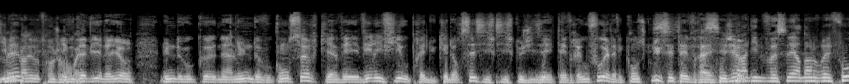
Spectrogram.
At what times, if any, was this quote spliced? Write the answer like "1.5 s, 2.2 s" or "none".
5.0 s

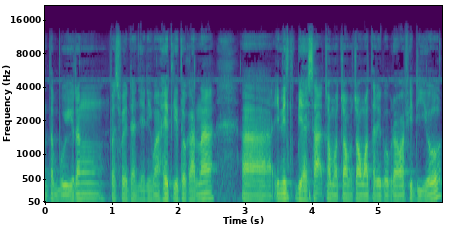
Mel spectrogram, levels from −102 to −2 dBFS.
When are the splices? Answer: 1.0 s

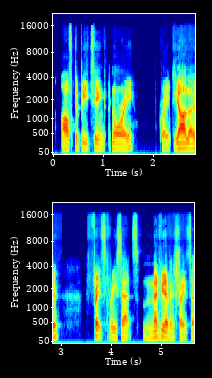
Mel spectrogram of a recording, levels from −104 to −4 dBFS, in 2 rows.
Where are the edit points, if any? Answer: 1.2 s, 2.3 s, 3.9 s

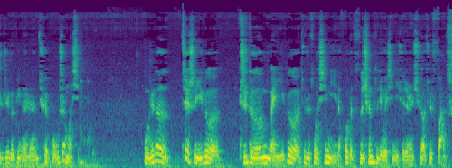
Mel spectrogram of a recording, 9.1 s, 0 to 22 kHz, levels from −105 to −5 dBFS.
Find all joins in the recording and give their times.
none

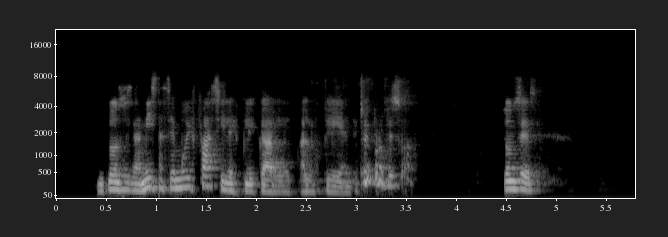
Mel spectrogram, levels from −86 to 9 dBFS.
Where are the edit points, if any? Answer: 1.0 s, 2.4 s, 3.1 s

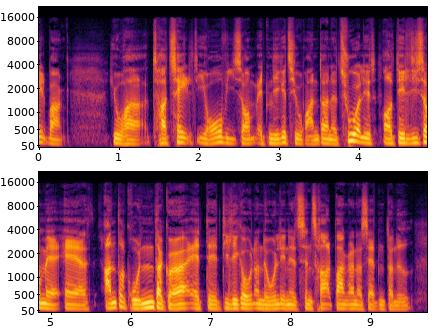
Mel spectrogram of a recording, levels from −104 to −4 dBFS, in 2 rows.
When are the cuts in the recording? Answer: 4.3 s

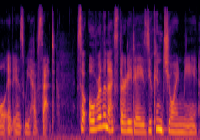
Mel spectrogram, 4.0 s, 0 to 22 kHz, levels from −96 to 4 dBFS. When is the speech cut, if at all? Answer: none

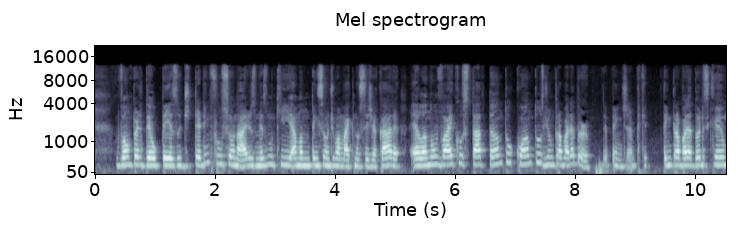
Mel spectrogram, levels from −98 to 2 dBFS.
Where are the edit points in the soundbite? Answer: 5.2 s, 7.5 s

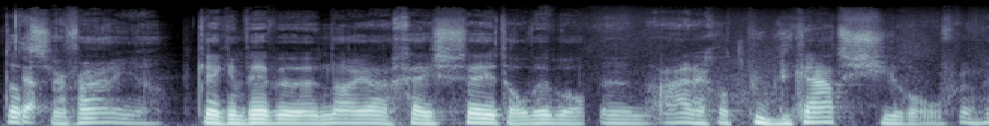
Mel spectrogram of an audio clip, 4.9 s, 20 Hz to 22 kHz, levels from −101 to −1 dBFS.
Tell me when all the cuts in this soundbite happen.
0.9 s, 2.9 s

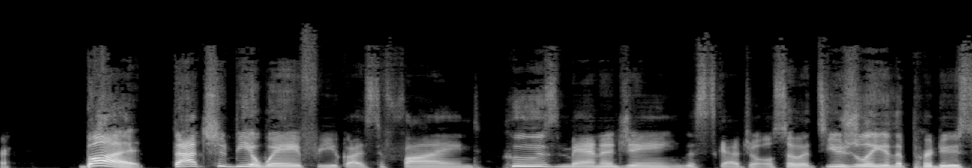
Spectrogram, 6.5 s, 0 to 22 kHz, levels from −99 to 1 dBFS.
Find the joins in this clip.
3.3 s

